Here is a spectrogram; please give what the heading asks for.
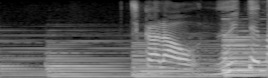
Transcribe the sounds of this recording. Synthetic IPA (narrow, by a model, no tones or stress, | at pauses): t͡ɕi̥kaɾaonɯit̪e̞m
